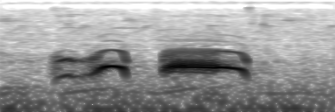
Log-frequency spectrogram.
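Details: Spotted dove calling against a small-voiced wild dove: a wavering upswept note followed by a longer, steady rolling coo, clear over faint low rumble.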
